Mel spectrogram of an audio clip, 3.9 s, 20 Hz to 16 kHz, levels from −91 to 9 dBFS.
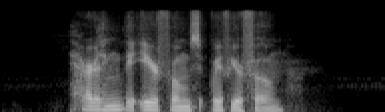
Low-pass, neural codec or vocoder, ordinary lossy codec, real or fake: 10.8 kHz; codec, 16 kHz in and 24 kHz out, 0.6 kbps, FocalCodec, streaming, 2048 codes; none; fake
